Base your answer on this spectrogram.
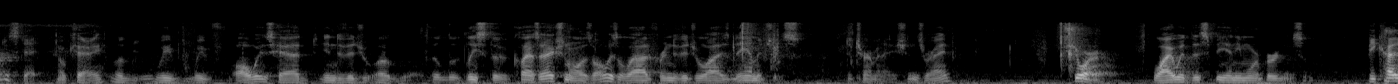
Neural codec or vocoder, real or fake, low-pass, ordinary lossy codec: vocoder, 44.1 kHz, 128 mel bands every 256 samples, BigVGAN v2; fake; 7.2 kHz; MP3, 64 kbps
